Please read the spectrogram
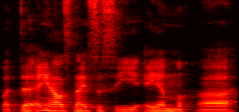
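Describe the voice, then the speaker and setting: A man's voice: medium pitch, fairly even intonation, a little fast, fairly bright tone, roomy sound. A man chatting casually as an amateur radio operator. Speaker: amateur radio operator narrating and making contact. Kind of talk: casual chat.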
